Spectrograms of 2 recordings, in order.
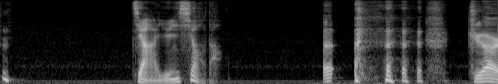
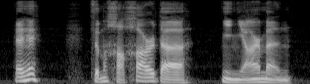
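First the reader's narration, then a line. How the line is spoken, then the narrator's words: Smiling question. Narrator (Chinese): 凤姐满脸是笑，问道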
